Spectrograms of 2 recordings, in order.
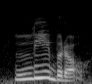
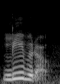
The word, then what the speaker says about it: libro: Now here's another example of an R after a consonant. So, li, now the second syllable is bado, bado, bado. Again, you have to say it quickly for it to work. It's not libdo, that's the English D of dog.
